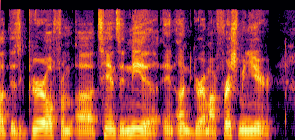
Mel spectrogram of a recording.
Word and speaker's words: Tanzania: I I can't tell the whole story, but but it's not Tanzania. It's Tanzania. That's how they say it.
